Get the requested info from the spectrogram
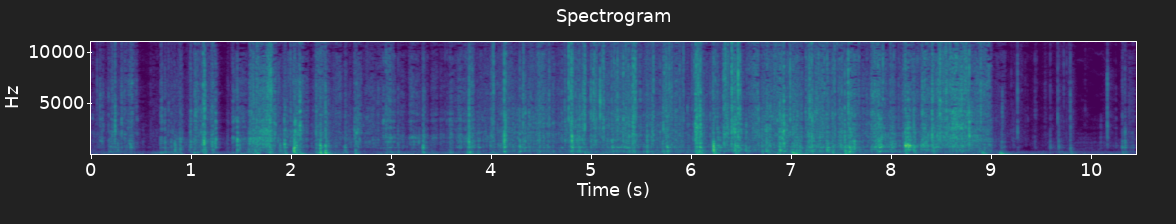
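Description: A cardboard trading-card box being torn open by hand: a continuous run of paperboard ripping, scraping and crinkling as the flap is pulled back. It dies down about a second before the end.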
